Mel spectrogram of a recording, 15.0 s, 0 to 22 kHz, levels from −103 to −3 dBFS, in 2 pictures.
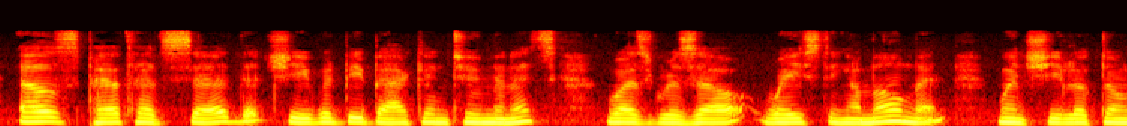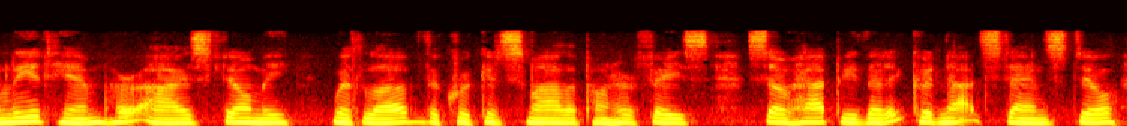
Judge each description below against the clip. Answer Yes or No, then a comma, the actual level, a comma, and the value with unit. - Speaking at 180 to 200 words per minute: No, average, 165 wpm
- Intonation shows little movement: Yes, narrow, 2.0 semitones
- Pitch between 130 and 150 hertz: Yes, low, 135 Hz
